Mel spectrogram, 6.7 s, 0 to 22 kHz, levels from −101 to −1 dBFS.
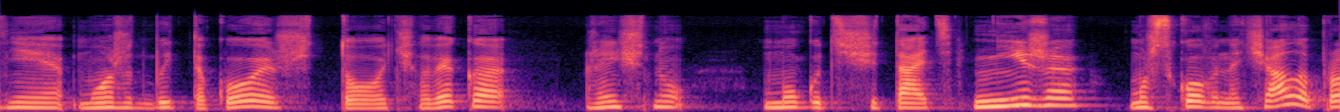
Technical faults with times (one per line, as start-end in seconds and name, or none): none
